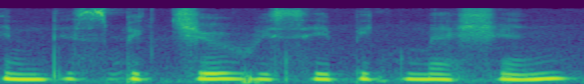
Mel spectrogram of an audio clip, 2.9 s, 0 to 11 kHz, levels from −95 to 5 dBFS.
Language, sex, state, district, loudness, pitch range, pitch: English, female, Nagaland, Kohima, -14 LUFS, 200-215 Hz, 210 Hz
